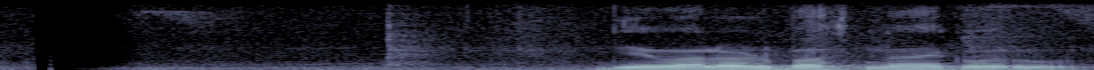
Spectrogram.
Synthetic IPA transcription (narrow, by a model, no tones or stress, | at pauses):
d̪eʋaloɽbʱəsnajəkʋəɾuː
